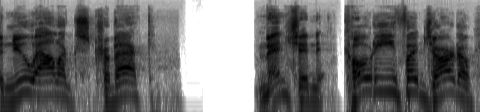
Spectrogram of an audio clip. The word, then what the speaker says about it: Fajardo: And the host, the new Alex Trebek, mentioned Cody Fajardo. He even said it right. He didn't say Fajardo like so many people do.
